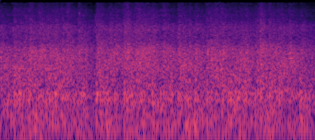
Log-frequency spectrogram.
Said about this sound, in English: Firecrackers are set off to celebrate the Festival of Lights. Government bans on firecrackers are rarely enforced.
